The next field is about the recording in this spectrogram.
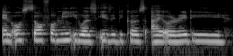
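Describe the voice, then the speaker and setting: Lady chatting w a client while doing her hair, mid pitch, keeps repeating words as she restarts, easygoing. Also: level tone, moderate pace, warm tone. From Zimbabwe. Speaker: hairstylist.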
